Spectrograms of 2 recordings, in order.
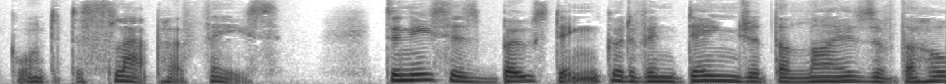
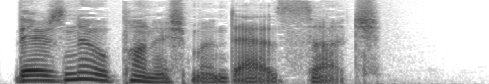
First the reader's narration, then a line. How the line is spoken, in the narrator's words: Paul said coldly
